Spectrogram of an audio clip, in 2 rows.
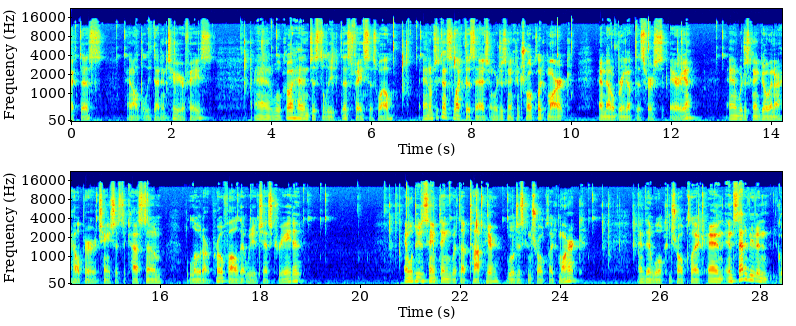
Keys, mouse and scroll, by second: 0.0 click, 0.3 x, 0.9 click, 1.2 middle click, 2.0 middle click, 3.7 3, 3.9 click, 5.1 x, 5.5 click, 5.8 middle click, 6.4 scroll up 2, 6.6 2, 6.9 click, 7.2 click, 7.6 q, 8.1 ctrl+click, 8.9-9.2 scroll up 4, 9.6 click, 9.9 middle click, 11.2 middle click, 12.9 click, 14.5 click, 15.6 click, 17.4 click, 17.7 click, 18.8 click, 19.1 click, 19.9 middle click, 20.4 scroll down 1, 20.8 shift+middle click, 20.9 scroll up 1, 21.2 click, 21.6 click, 22.0 scroll up 2, 22.3 q, 22.8 ctrl+click, 23.6-24.0 scroll up 5, 24.5 click.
